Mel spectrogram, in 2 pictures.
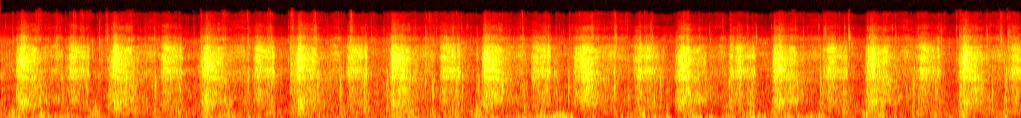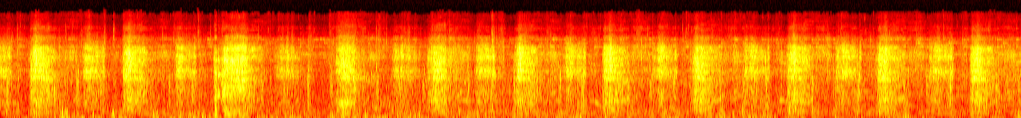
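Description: A runner's breathing and footfalls, close to a body-worn camera, in a steady rhythm while running, with rumbling wind noise on the microphone underneath.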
